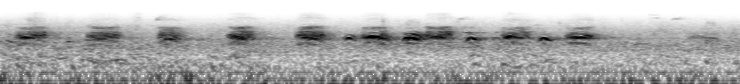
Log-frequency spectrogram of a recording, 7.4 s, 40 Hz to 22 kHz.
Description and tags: Japanese raven in a park. Saitama (japan). Nov 2013 Marantz PMD 661 MK II portable recorder.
